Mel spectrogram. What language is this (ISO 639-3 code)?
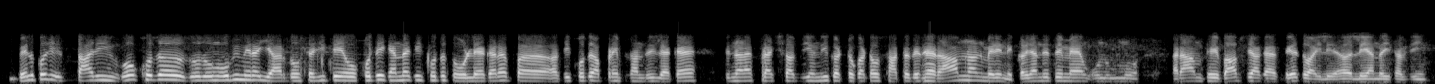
pan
